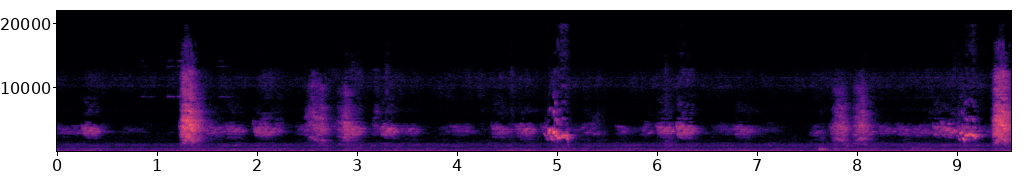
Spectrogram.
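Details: Budgerigar flock chatter on a windy, sunny day, with a quaker parrot and a conure in the background: soft warbling interrupted by sharp loud squawks and clicks, a low hum persisting.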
